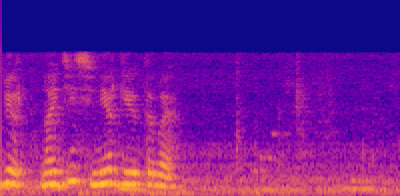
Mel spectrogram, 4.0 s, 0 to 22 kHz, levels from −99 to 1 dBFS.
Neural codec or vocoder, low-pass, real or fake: none; 7.2 kHz; real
